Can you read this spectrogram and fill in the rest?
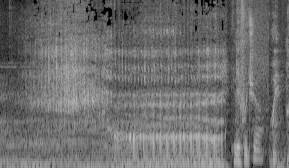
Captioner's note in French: bruits de monstres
